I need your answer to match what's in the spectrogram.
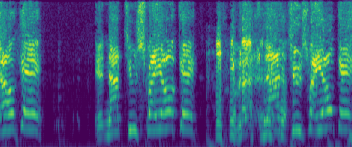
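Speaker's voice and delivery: very high, mock Thai-accented voice.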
